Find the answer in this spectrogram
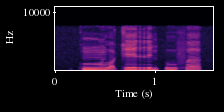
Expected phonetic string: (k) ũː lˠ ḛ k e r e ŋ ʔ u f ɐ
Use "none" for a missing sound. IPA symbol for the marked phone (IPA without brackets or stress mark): k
